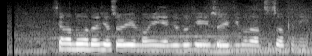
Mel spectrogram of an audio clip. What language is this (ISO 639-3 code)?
zho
